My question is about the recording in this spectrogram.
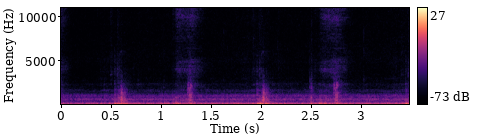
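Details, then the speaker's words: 2018/2019 Renault Captur Life 1.6 with CVT automatic, at idle: soft dull clunks from the gear selector area each time the brake pedal is pressed or released, several in a few seconds; cause unknown. "vou colocar o pé no freio ele dá tipo um aviso colocou o pé no freio ele dá um barulho aqui ó tirou também coloca faz barulho e tira também faz então é um barulho que incomoda"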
